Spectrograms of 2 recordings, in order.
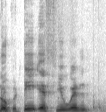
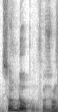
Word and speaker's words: tsundoku: Sundoku. TSUNDOKU. Comes from a Japanese language, which is Pronounced as Sudoku. Sundoku. Starts with a T but pronounced with an S.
